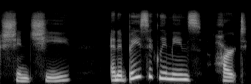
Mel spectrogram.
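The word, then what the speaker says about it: 心气: It's called Xin-Qi, that's pronounced like Shin-Qi, and it basically means heart ki or heart energy.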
